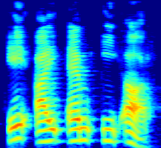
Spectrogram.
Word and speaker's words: aime: For example, in front of you the first verb aime, AIMER. So we pronounce it is aime.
